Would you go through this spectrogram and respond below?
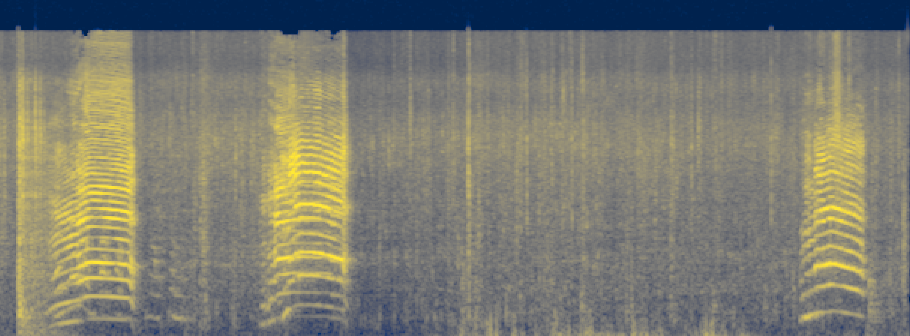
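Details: Sheep (Ovis aries), bleat.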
